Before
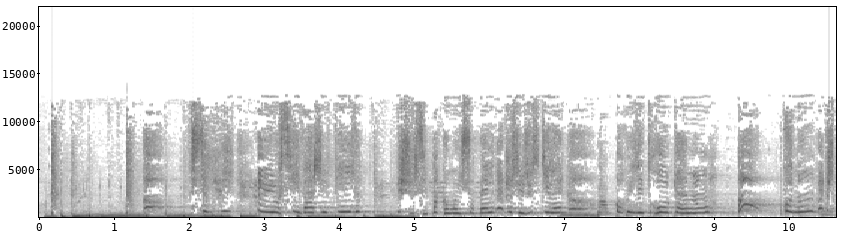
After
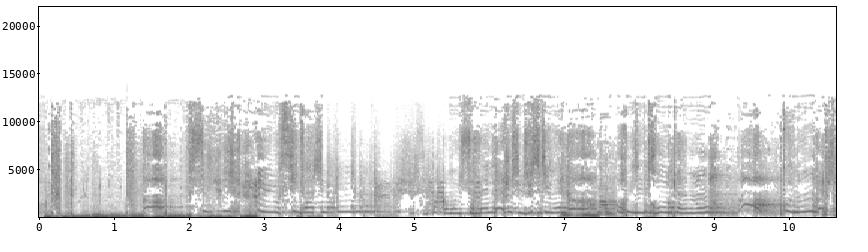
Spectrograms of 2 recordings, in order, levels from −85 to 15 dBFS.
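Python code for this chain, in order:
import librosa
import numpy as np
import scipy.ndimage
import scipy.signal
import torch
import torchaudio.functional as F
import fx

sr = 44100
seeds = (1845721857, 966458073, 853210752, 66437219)

y = fx.over_compress(x, sr, threshold_db=-31.0, ratio=-1.0)
y = fx.bandpass_edges(y, sr, low_hz=620.0, high_hz=2700.0, at=(3.76, 5.45), fade=0.02)
y = fx.sustainer(y, sr, db_per_s=64.0)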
